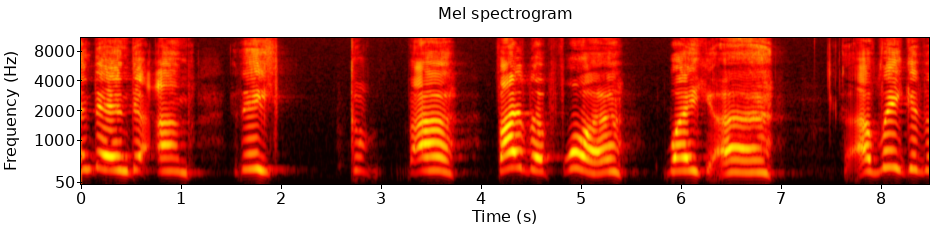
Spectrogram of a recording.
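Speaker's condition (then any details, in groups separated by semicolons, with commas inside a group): Cerebral palsy; obvious speech impairment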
